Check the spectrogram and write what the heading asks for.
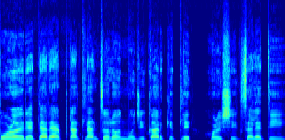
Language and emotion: Goan Konkani, sad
